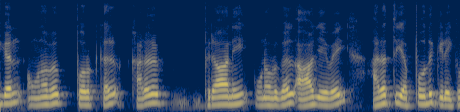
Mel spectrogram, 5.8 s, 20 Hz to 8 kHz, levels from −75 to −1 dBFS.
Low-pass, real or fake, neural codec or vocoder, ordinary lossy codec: none; fake; codec, 16 kHz, 0.9 kbps, LongCat-Audio-Codec; none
